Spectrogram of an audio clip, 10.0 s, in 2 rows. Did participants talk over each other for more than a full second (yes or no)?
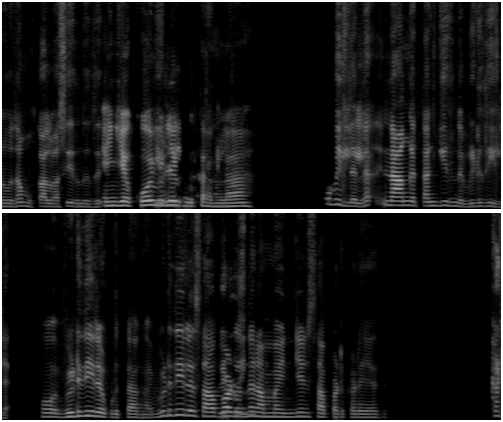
no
